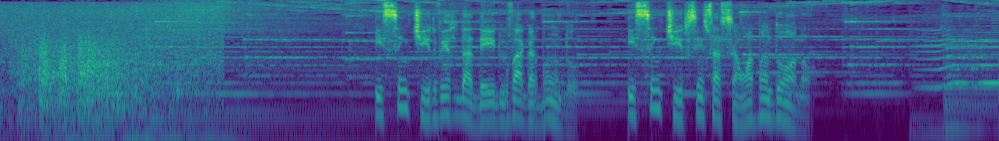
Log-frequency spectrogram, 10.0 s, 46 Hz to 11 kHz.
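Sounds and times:
deep thunder rolls: 0.0 - 3.7
steady heavy rain hissing: 0.0 - 4.2
speech: 3.8 - 8.2.

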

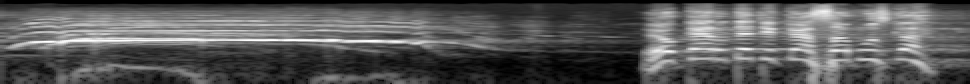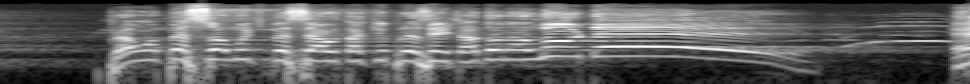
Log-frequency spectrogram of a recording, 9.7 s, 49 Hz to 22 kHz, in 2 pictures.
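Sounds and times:
live audience of women screaming and cheering: 0.0 - 3.2, 8.6 - 9.6
speech: 3.2 - 4.8, 5.4 - 8.8.

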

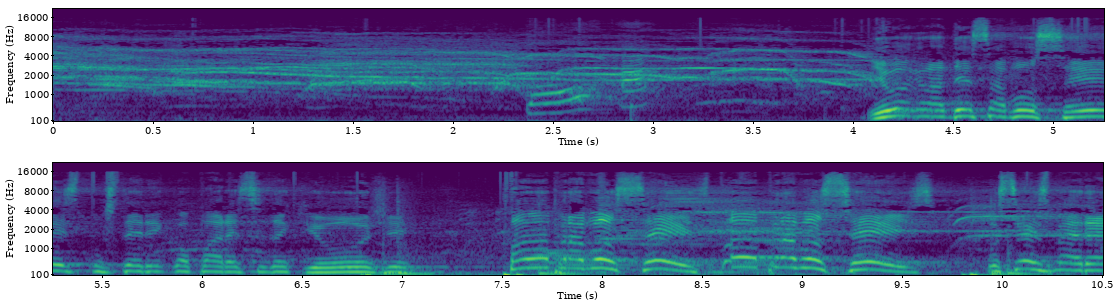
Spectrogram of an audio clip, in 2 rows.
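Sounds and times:
large concert crowd screaming and shrieking: 0.0 - 4.5, 7.2 - 10.5
speech: 4.1 - 10.5.

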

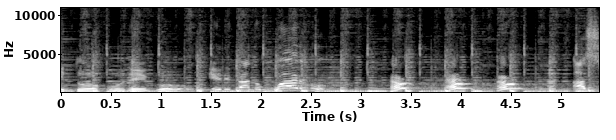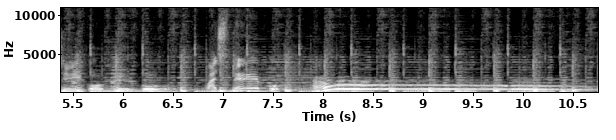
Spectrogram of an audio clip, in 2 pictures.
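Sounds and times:
speech: 0.0 - 4.6, 5.2 - 8.6
rhythmic thumping beat: 0.6 - 8.8
dog howling: 3.3 - 4.7, 7.9 - 10.7.

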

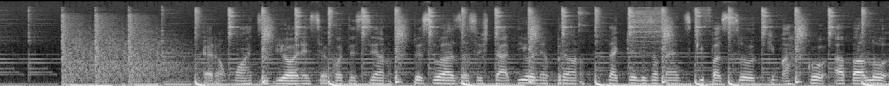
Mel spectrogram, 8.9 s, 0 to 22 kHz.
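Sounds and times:
volley of sharp gunshots: 0.6 - 3.4
low rumbling background: 0.6 - 3.9
speech: 2.1 - 8.8.

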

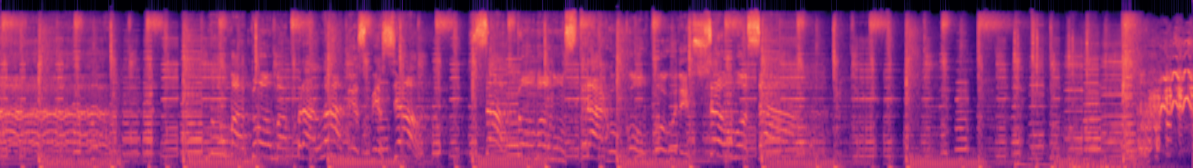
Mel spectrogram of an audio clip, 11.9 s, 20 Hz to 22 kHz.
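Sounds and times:
rhythmic music with percussive hits: 0.0 - 11.9
speech: 5.4 - 8.5
horse whinnying: 11.2 - 11.9.

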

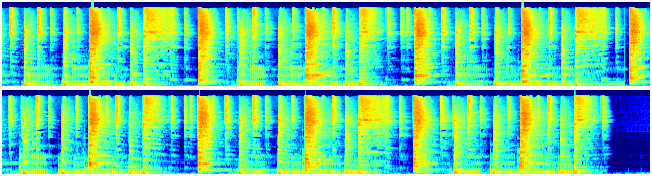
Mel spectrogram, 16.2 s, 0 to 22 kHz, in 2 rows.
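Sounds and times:
drum and bass with flanger effect: 0.3 - 2.0, 2.9 - 4.8, 5.5 - 10.2, 10.9 - 12.7, 13.7 - 15.5.

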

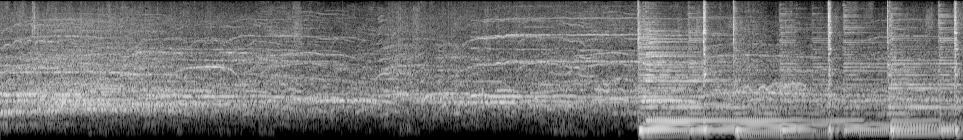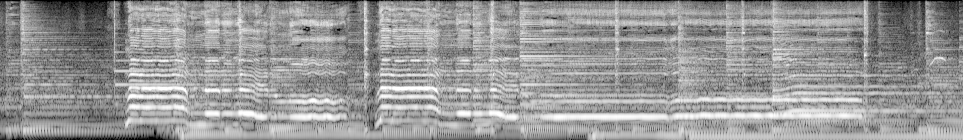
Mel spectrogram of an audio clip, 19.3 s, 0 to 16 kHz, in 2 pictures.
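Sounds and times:
large crowd shouting and cheering: 0.0 - 19.2
live music: 6.5 - 11.8, 17.4 - 19.2.

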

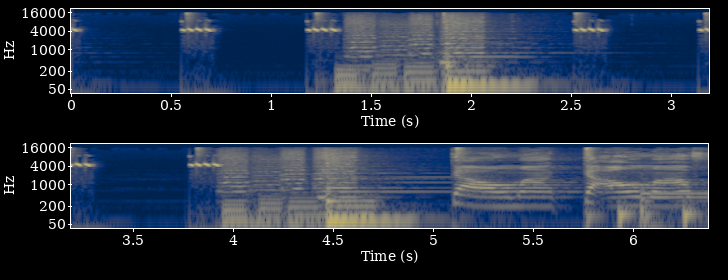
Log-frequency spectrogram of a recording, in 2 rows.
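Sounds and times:
cricket chirping in short buzzy pulsed bursts: 0.0 - 1.4, 2.5 - 4.0
speech: 1.3 - 2.0, 5.2 - 6.3.

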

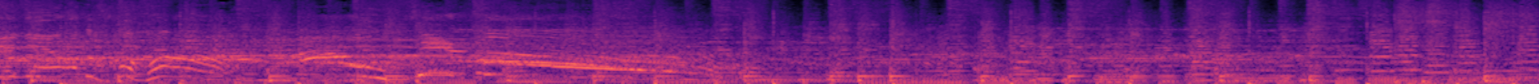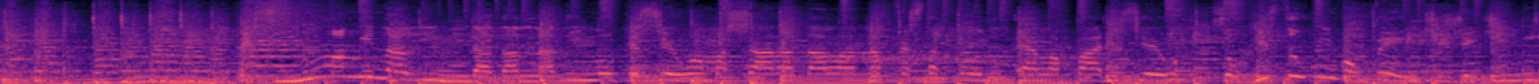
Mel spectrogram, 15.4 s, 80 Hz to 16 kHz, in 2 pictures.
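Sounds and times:
crowd yelling and whooping at live forró show: 0.0 - 9.2
live band playing driving music with a strong beat: 0.0 - 15.3.

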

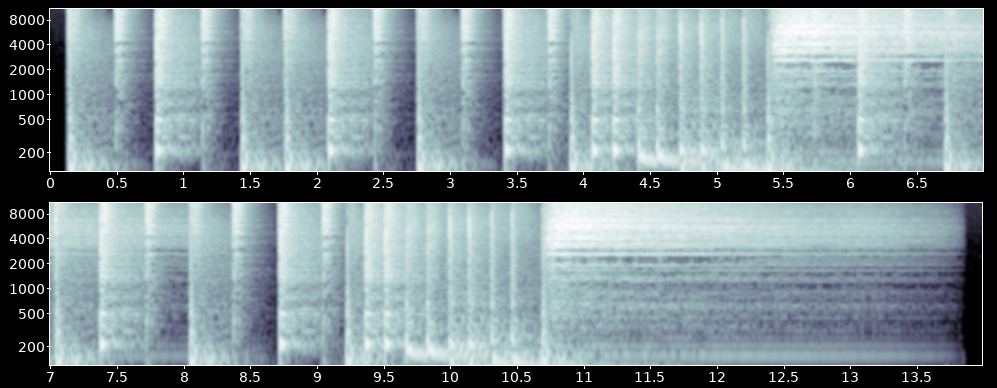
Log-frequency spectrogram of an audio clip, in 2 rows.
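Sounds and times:
digital drums beginner fill: 0.2 - 11.8.

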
